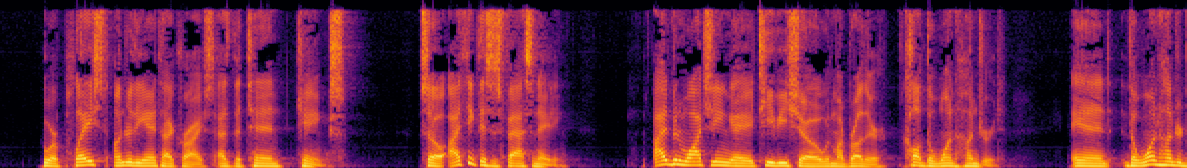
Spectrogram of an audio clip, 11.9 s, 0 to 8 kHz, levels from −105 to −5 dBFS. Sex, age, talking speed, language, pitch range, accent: male, 20-39, 155 wpm, English, 115-140 Hz, American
